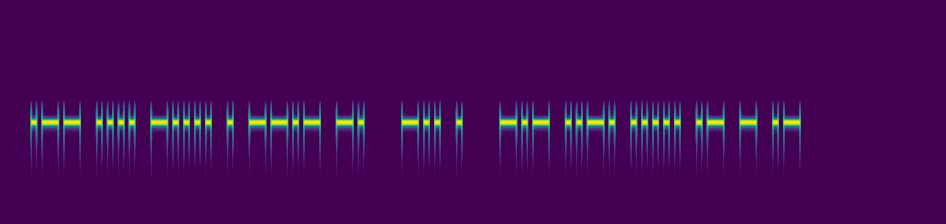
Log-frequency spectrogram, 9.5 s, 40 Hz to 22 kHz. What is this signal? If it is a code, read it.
Morse code, heard as a keyed tone, about 22 wpm, 700 Hz. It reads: WH6EQN DE KF5ATA
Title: USA Callsign DE Callsign - 6 Characters - 22wpm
